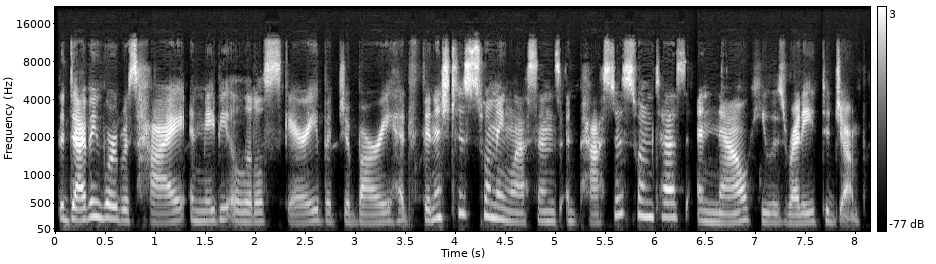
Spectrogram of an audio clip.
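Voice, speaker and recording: A woman teacher doing an animated, expressive read-aloud for young children, with casual asides. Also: lowish voice, normal speed, few pauses, no room sound. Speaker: kindergarten teacher.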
